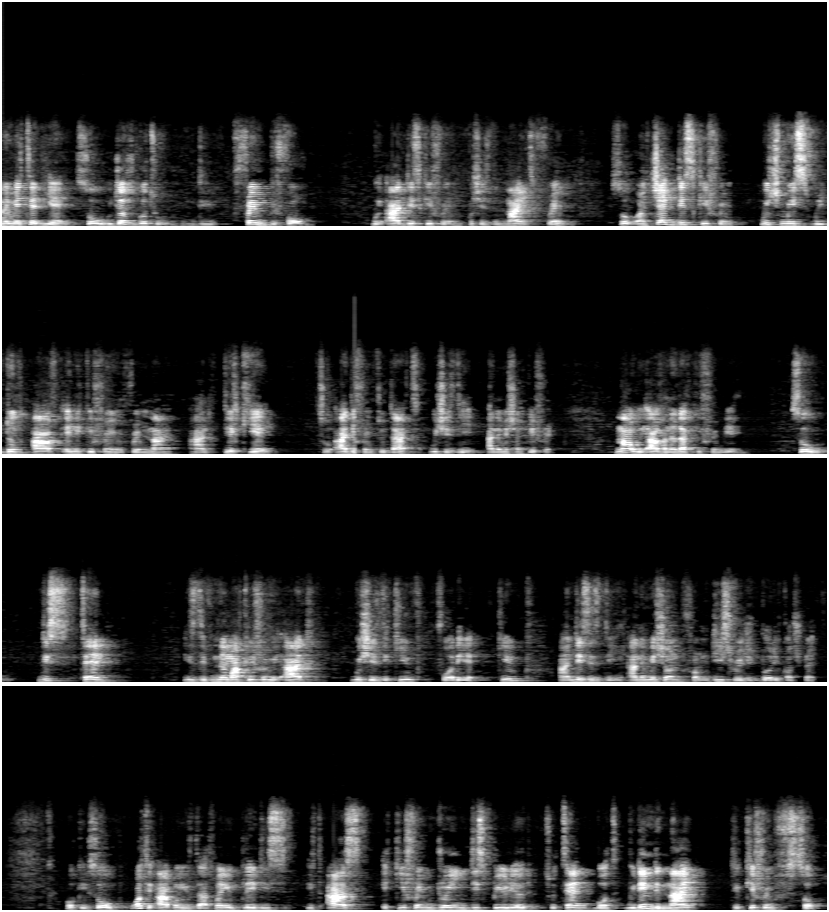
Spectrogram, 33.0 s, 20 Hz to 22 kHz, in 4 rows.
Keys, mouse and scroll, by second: 0.2 Left, 5.1 click, 10.8 click, 15.5-18.6 drag, 24.6-25.4 drag, 25.4-28.5 middle drag.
